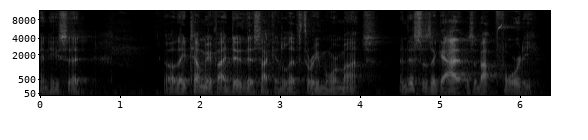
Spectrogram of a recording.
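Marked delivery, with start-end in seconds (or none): 1.5-4.2 mock emotionless, flat, plain, matter-of-fact tone. Retelling what a patient told him about his prognosis: imitating a matter-of-fact tone. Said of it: "he's saying this very matter of fact".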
